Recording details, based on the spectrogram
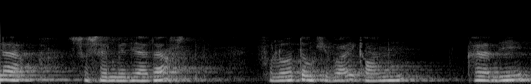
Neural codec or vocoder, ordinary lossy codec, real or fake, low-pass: none; AAC, 24 kbps; real; 3.6 kHz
